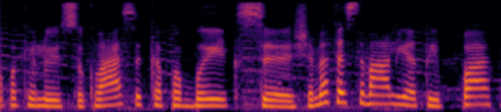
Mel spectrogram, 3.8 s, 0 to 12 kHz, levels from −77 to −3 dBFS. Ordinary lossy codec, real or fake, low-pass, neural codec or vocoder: MP3, 48 kbps; real; 10.8 kHz; none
